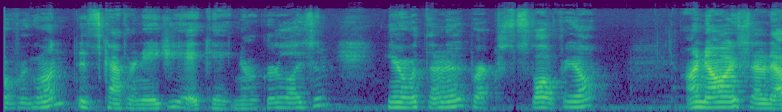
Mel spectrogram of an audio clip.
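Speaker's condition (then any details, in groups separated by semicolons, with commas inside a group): Disability causing slurred speech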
